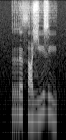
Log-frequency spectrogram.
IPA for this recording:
r ə θ ɑ ʑ i z i

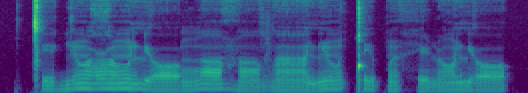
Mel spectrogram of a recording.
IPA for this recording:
ǀ ɪ˩ ɡʲ õ˥ ʕ õ˥ lʲ ɔː˩ ŋ ɑ̃˥ ɦ ɑ̃˩ v ãː˩ lʲ õ˥ ǃ ɪ˥ p ə̃˧ h ɪ˩ ɳ ɔ̃˧ lʲ ɔ˧

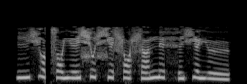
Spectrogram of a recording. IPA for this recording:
i ç ɔ t͡s ɔ j e ɕ ɔ ɕ e ɬ ɔ ɬ ɐ n e h ɪ ç ɛ j ø

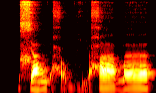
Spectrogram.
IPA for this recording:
ɕ a n ḭ ħ o̰ bʱ ḭ ħ aː m ɐː

